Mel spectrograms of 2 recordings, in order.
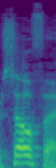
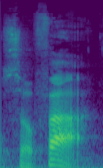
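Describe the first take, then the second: First: Said in the usual way. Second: Sofa said so-FA; Spanish sofa, weight landing on the end; last-syllable stress. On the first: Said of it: "That's the word for sofa". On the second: Shown as a demonstration. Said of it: "why is the stress on that last syllable".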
